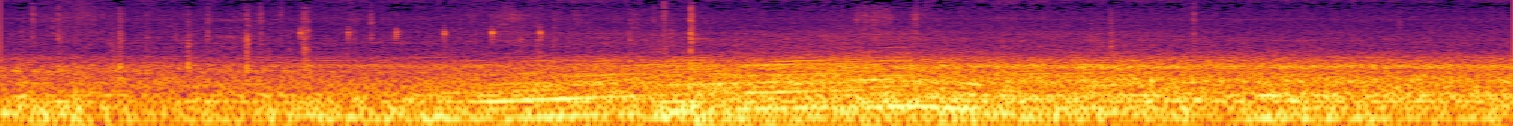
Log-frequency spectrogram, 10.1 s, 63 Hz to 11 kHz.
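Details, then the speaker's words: 2013 BMW F30 320i M Sport xDrive, 2.0 L N20 turbo petrol, in sport mode after turbo replacement: deep rumble under acceleration with soft rushing, tornado-like spool and no whine; previous turbo whined. "and the spooling on this turbo it sounds like a dumb would you call it sounds like a tornado that's what it sounds like"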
